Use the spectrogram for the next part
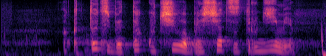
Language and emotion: Russian, angry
